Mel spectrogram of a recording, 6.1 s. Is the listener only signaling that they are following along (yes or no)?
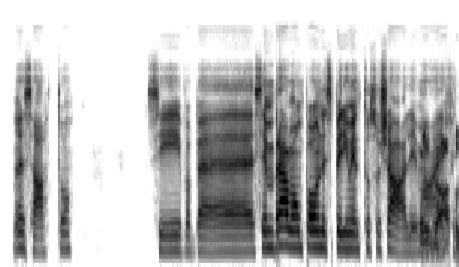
no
